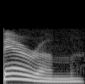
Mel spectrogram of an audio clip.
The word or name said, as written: Baerum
